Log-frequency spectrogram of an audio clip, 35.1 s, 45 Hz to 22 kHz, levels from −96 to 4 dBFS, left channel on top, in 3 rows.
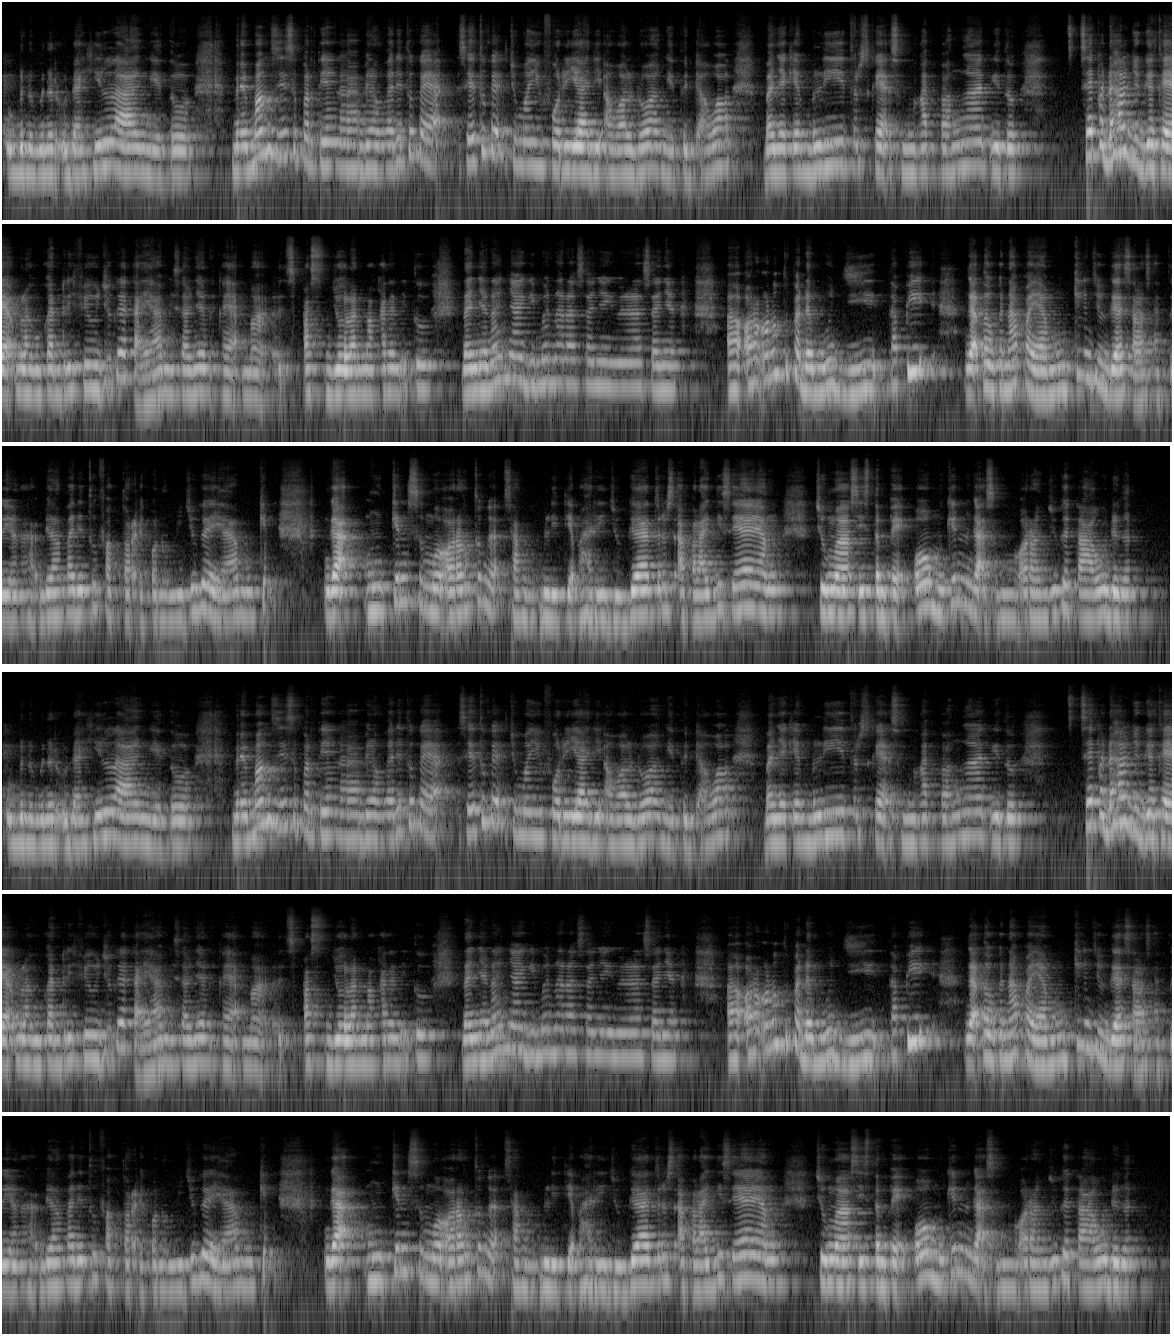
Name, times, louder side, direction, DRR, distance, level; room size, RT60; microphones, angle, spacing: voice 1, 0.0-10.4 10.8-34.7, left 2 dB, 15° left, 8 dB, 0.5 m, -32 dB
11.5 x 4.9 x 4.0 m, 0.66 s
head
